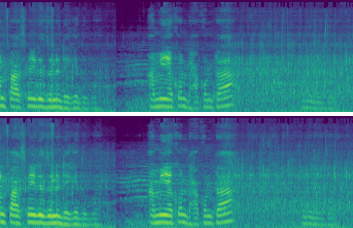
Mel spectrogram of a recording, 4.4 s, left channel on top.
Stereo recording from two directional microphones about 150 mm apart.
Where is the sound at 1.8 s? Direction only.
40° right (ahead or behind).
